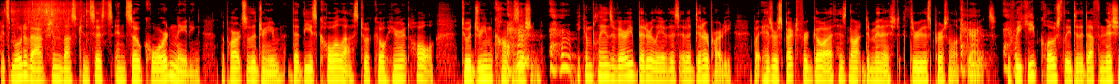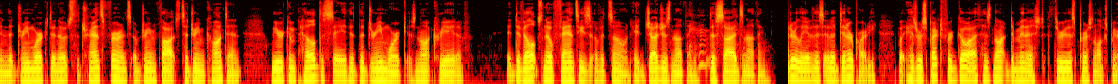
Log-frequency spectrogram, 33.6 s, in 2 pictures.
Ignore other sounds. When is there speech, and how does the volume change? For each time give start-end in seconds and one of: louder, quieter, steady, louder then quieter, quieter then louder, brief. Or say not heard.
0.0-33.5 steady.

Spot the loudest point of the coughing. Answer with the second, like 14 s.
8 s.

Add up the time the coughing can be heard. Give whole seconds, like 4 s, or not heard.
3 s.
